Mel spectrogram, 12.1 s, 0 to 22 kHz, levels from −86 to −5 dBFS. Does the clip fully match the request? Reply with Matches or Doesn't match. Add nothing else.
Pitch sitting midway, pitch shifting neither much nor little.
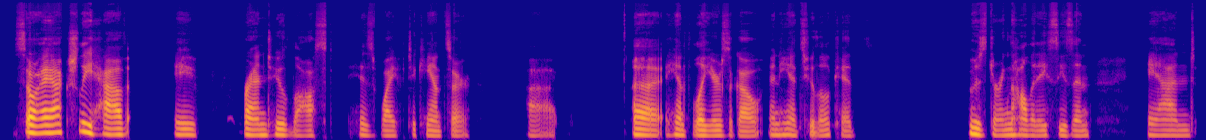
Doesn't match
